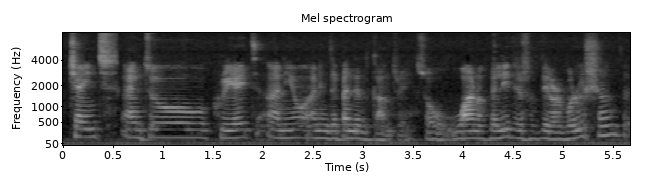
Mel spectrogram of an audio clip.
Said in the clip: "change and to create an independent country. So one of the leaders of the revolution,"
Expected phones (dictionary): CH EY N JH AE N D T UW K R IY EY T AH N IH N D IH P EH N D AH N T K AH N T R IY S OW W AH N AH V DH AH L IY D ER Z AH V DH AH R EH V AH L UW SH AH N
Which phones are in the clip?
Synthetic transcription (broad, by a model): CH EY N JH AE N T UW K R IY EY T AH N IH N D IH P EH N D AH N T K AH N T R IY S OW W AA N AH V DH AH L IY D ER S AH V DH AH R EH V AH L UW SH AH N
